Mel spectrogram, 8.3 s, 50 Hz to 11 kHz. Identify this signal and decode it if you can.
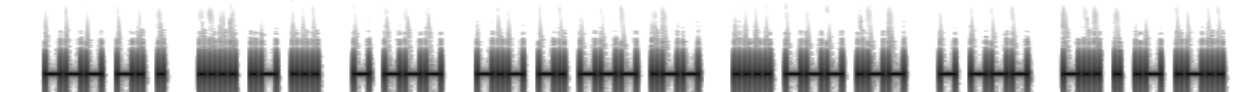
Morse code, heard as a keyed tone, about 34 wpm, 700 Hz. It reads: ONE HAS TO KNOW HOW TO DEAL
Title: Sentences from Top 800 Words 35wpm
